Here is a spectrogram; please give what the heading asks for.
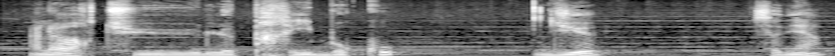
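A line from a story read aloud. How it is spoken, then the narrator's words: Plain. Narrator (French): demanda-t-il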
